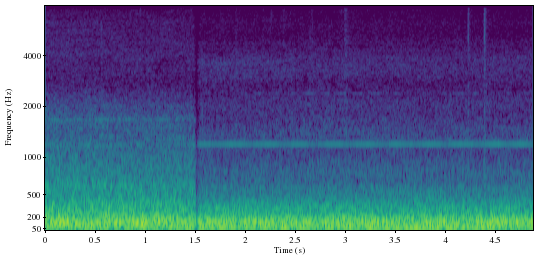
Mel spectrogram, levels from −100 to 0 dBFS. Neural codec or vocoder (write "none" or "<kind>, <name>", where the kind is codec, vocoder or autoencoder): none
